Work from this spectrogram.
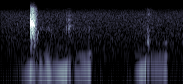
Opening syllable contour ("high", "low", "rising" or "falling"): low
